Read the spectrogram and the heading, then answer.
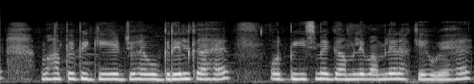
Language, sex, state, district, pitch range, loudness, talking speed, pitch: Hindi, female, Uttar Pradesh, Lalitpur, 240-250 Hz, -13 LUFS, 225 wpm, 245 Hz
